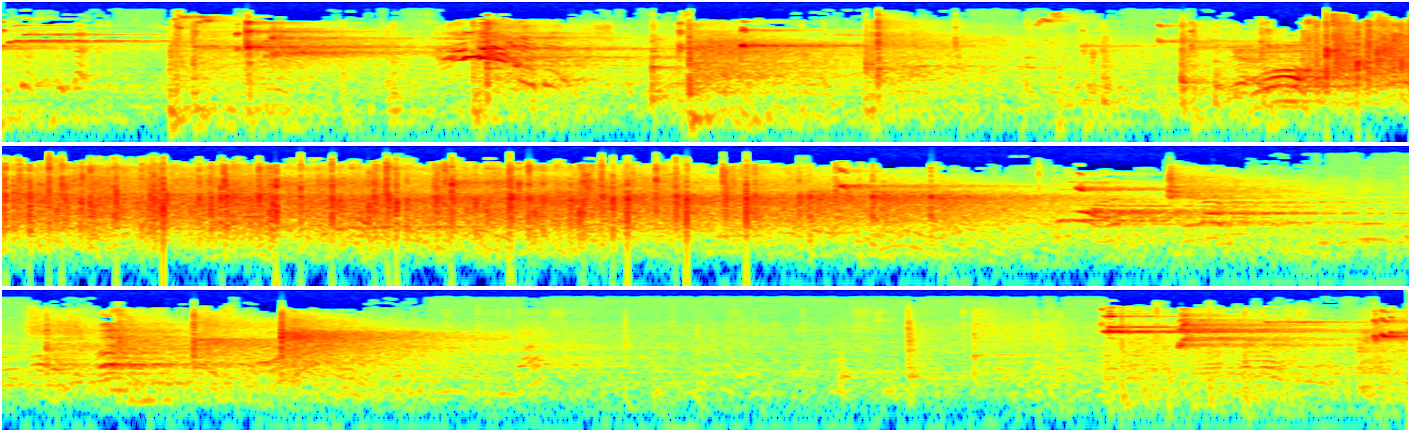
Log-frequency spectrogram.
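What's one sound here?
A shuttlecock is struck sharply with rackets in a rally.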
